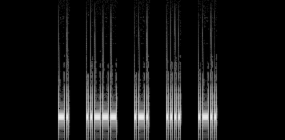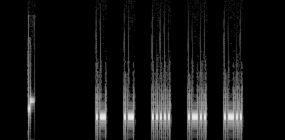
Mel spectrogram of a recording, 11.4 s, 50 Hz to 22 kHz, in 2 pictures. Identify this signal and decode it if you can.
Morse code, heard as a keyed tone, about 32 wpm, spaced as for 17 wpm, 700 Hz. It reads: N2RHL AA5LL
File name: Lesson 15g - Number 5 - Call Signs 30wpm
